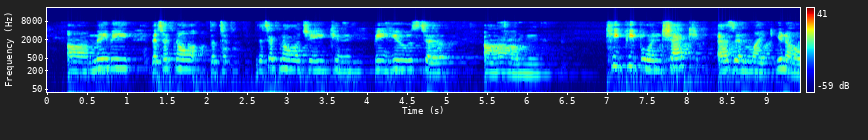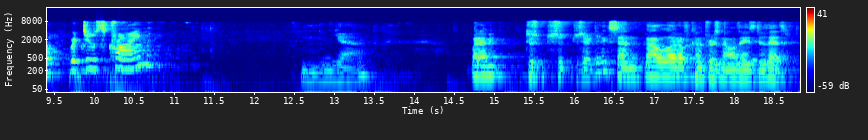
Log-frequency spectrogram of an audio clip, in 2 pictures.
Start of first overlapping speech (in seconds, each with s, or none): none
